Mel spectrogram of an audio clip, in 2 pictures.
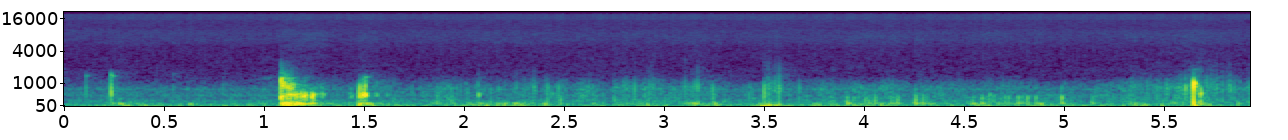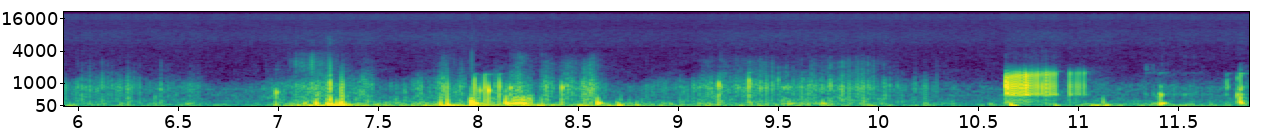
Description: I made this video about a minute after finishing a huge bowl of spaghetti, it tasted pretty good and it made some pretty nice noises as it churned around in my stomach, it's still making small gentle gurgles but it's not long enough to make a whole video of them, sorry for being gone for awhile again, I hope you all enjoy and have a great day!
